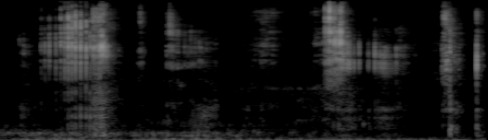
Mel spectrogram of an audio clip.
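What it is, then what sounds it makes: Plastic liquid soap pump bottle. Long nails tap and scratch the body of a translucent plastic pump bottle that appears partly full of liquid soap. Quiet, bright scratching swells in bursts, with soft taps and a low rumble underneath, and ends in a couple of sharper clicks.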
